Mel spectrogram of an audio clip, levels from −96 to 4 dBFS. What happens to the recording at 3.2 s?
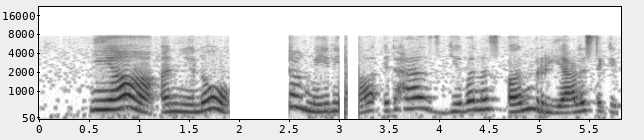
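At 3.2 s the audio is in the last moments of packet loss on an ADPCM call, which runs from about 3.00 to 3.22 s. Across those 200 ms, 180 ms of sound drops out as hard-edged silence. The longest gap lasts 120 ms. The pattern points to around ten lost packets. After each gap the decoder's predictor and step size no longer match the sender's. The sound comes back slightly distorted before it settles.

Overdone noise removal also affects this moment, as it does the whole clip. The noise reducer is set too strong, so it pushes individual frequency bands far down whenever they sit near its noise estimate. Quiet parts of the speech are cut along with the noise. The background drops and breaks up into twinkling specks.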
